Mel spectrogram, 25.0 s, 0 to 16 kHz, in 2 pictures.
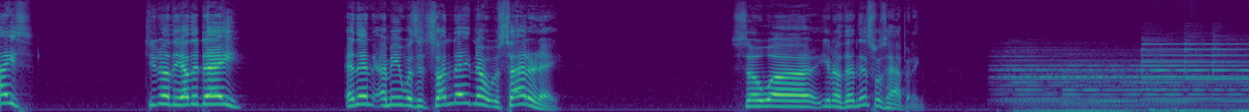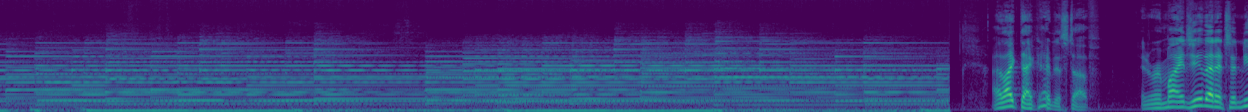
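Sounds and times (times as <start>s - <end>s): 
speech: 0.0s - 0.4s, 1.5s - 2.5s, 3.4s - 5.6s, 7.3s - 9.3s, 22.4s - 24.9s
church bells ringing in a sustained peal: 9.9s - 22.0s.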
